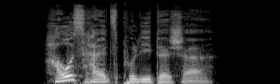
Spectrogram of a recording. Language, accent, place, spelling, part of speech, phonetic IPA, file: German, Germany, Berlin, haushaltspolitischer, adjective, [ˈhaʊ̯shalt͡spoˌliːtɪʃɐ], De-haushaltspolitischer.ogg
- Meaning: inflection of haushaltspolitisch: 1. strong/mixed nominative masculine singular 2. strong genitive/dative feminine singular 3. strong genitive plural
